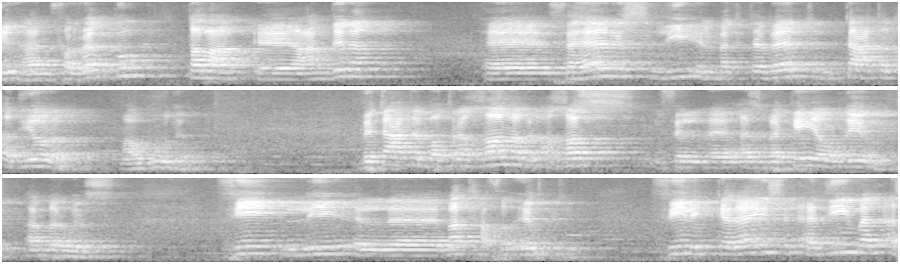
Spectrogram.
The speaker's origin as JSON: {"language": "Arabic", "town": "Alexandria", "region": "Alexandria Governorate", "country": "Egypt", "said": "عندنا في اسكندرية من ضمن الحاجات المشهورة بيها المواني"}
